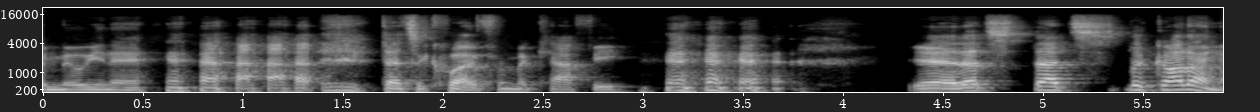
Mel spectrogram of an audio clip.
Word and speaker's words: McAfee: Medi98 said McAfee is, and I know it's McAfee, but I don't see an extra A in his name, so I'm pronouncing it McAfee.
